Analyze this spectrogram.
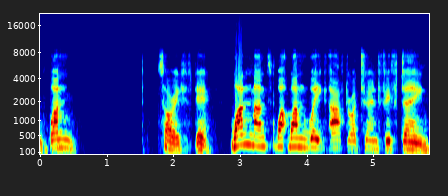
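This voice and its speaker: A woman with an Australian accent speaks at a very slow pace and medium pitch, her lively intonation broken by long, frequent pauses. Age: 60s. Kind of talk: interview. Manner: hesitant, many fillers.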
